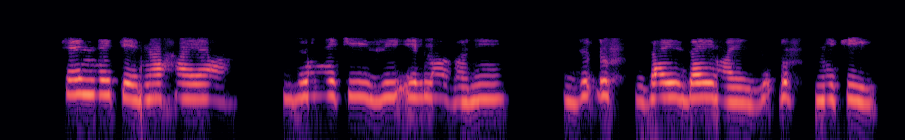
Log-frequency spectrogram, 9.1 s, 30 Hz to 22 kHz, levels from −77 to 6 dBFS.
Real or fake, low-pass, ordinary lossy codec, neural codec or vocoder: fake; 3.6 kHz; MP3, 32 kbps; codec, 32 kHz, 1.9 kbps, SNAC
